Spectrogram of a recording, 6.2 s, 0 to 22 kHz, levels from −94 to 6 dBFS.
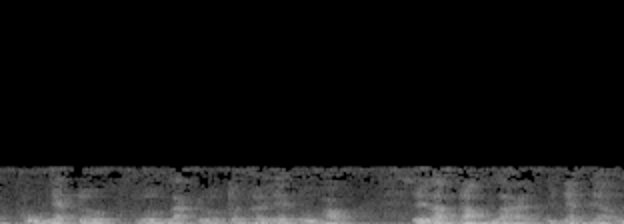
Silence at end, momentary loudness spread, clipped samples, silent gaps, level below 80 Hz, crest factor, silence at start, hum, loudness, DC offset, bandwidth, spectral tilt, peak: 0 s; 10 LU; under 0.1%; none; -44 dBFS; 16 dB; 0 s; none; -30 LUFS; under 0.1%; 5.8 kHz; -11.5 dB/octave; -12 dBFS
